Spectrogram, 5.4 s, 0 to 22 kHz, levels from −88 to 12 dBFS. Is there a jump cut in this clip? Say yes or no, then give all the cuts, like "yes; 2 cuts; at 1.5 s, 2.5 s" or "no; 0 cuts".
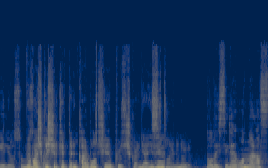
yes; 3 cuts; at 1.9 s, 2.5 s, 3.3 s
